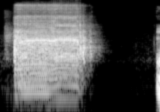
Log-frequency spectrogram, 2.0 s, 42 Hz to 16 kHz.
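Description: Bosch EasyPump cordless air compressor starting up and running briefly, then winding down and shutting off by itself after about a second as it reaches its 0.3 bar preset (auto stop).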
